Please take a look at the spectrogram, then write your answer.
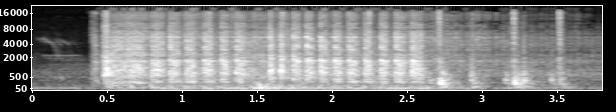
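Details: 1986 Toyota Supra from sitting, second attempt after it briefly fired: starter cranks at about three beats a second for two seconds and it never catches. Owner suspects no gas in it, and the fuel pump can't be heard running.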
